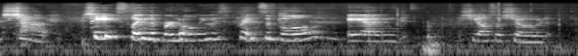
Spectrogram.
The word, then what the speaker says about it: Bernoulli: Bernoulli's.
